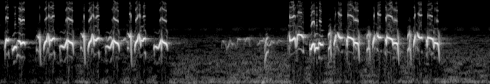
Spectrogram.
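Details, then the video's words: Sooty-headed bulbul chattering noisily: two long bursts of fast, bright chirps and warbled twists, with a quieter stretch of about a second between them. "Suara Burung Kutilang ribut"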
